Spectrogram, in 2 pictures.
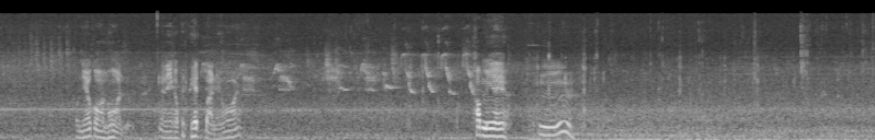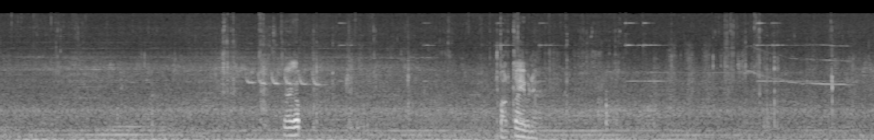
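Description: A man eats noisily, chewing and smacking his lips close by.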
